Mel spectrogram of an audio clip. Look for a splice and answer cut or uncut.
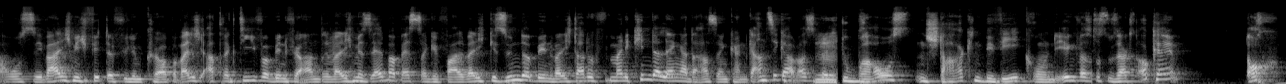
cut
